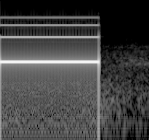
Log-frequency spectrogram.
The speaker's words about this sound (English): Answering machine type of beep, right? Call waiting beep.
